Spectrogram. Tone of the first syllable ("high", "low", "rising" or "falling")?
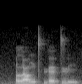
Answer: high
